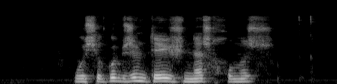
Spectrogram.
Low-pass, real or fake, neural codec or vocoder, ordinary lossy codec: 9.9 kHz; real; none; Opus, 32 kbps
